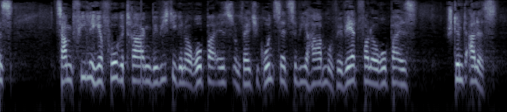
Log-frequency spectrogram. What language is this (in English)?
German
